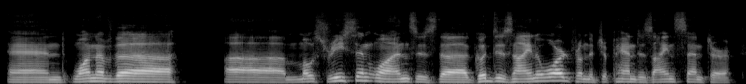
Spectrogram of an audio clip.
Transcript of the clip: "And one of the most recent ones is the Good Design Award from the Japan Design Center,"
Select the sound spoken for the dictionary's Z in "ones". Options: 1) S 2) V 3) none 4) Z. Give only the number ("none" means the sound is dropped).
4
